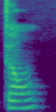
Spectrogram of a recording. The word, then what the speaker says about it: temps: Il est temps. We don't pronounce the P and we don't pronounce the S.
